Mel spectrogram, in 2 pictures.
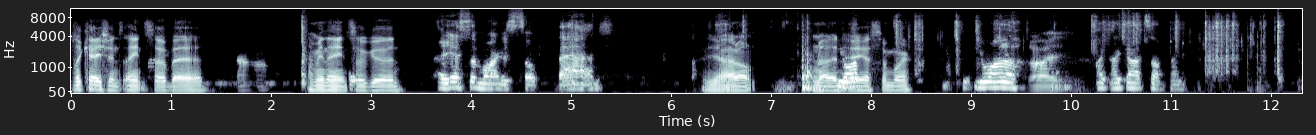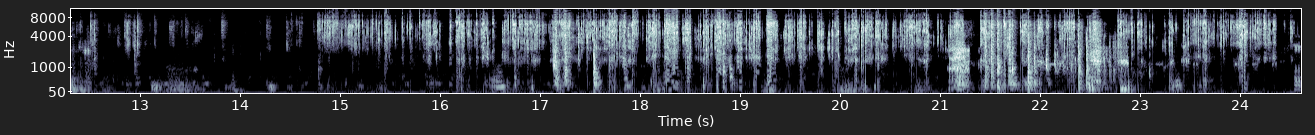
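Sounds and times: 
speech: 0.0s - 5.5s, 6.2s - 12.5s
handful of dice rattling and clattering: 10.2s - 24.6s.

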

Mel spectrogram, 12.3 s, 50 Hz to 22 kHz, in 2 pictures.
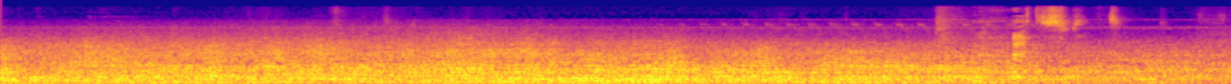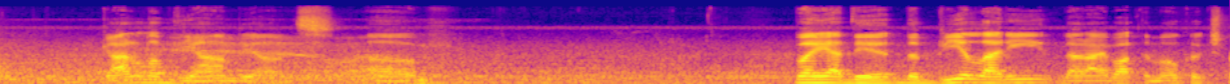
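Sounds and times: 
military helicopter flying low overhead with heavy engine drone and chopping rotors: 0.0s - 12.2s
laughter: 4.7s - 5.7s, 6.7s - 8.4s
speech: 6.7s - 8.5s, 10.1s - 12.2s.

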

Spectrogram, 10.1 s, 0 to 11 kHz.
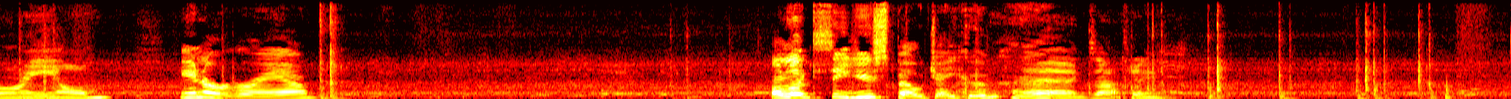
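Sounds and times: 
speech: 0.0s - 2.3s, 5.2s - 8.2s
typing on a computer keyboard: 8.0s - 9.7s.

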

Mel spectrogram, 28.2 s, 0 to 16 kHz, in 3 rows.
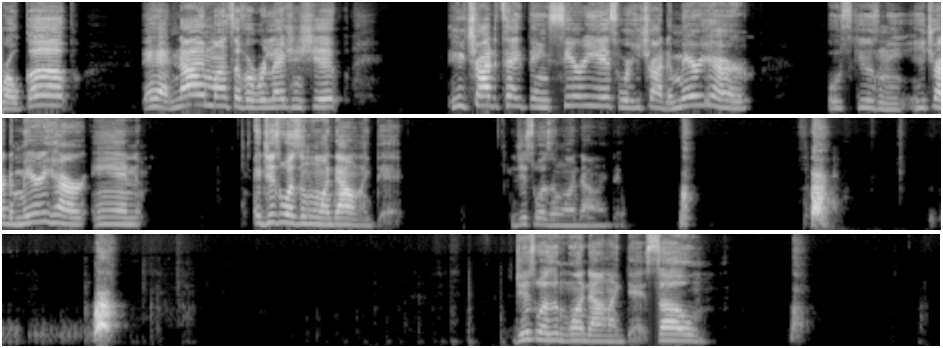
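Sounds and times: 
speech: 0.0s - 0.7s, 1.4s - 3.5s, 4.4s - 7.5s, 8.2s - 10.9s, 11.9s - 13.4s, 14.5s - 16.4s, 17.4s - 17.8s, 23.9s - 25.9s
dog barking: 17.4s - 17.8s, 19.7s - 20.0s.

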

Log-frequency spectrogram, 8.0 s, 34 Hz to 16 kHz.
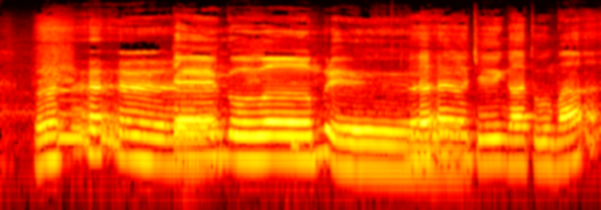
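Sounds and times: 
speech: 0.4s - 4.8s, 5.6s - 8.0s
person's voice imitating a whale call: 0.5s - 6.3s.

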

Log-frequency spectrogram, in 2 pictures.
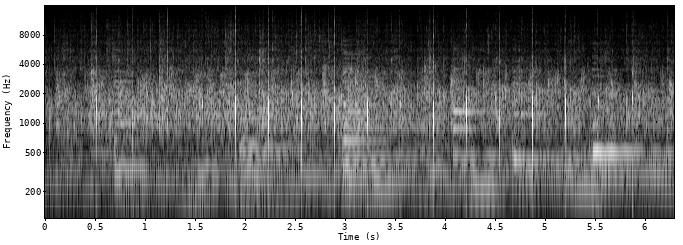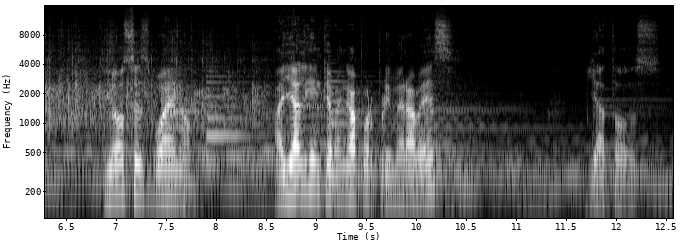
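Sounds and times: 
dense crowd noise: 0.0s - 8.6s
audience clapping rhythmically: 0.0s - 9.2s
sustained keyboard music: 0.0s - 12.5s
speech: 6.9s - 7.9s, 8.6s - 10.5s, 11.7s - 12.5s.

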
